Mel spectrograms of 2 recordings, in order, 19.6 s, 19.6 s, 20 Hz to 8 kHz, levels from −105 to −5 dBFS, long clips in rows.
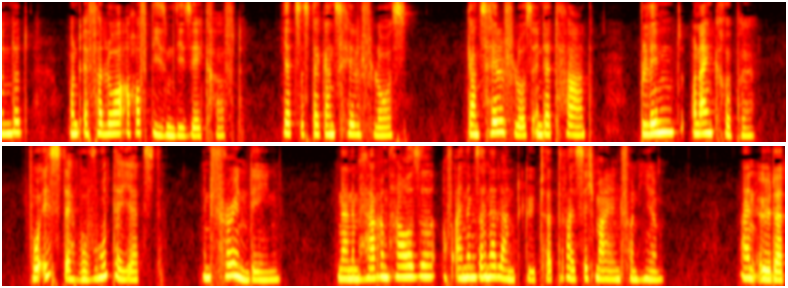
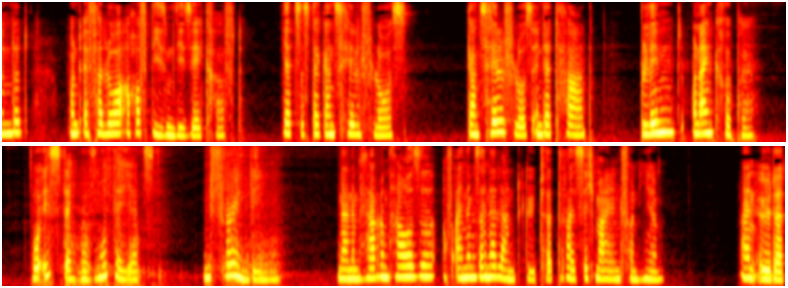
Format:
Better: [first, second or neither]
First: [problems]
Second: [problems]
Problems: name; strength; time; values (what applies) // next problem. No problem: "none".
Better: first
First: none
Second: noise reduction (neural mask model RNNoise)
